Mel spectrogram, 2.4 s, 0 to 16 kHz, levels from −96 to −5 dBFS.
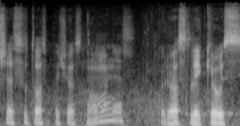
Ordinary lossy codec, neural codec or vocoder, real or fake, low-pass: MP3, 96 kbps; none; real; 14.4 kHz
